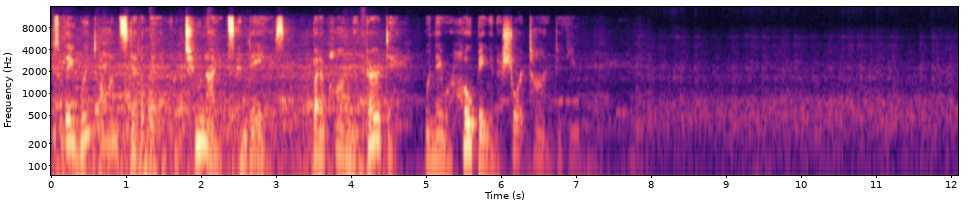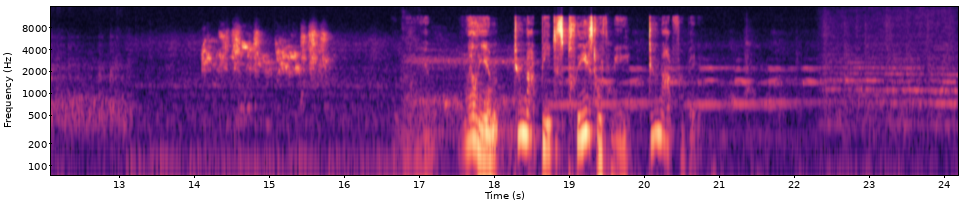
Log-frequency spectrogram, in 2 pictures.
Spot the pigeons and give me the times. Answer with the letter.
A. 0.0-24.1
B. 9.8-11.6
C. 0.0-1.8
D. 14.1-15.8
D.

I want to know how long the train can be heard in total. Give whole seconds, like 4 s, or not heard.
24 s.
